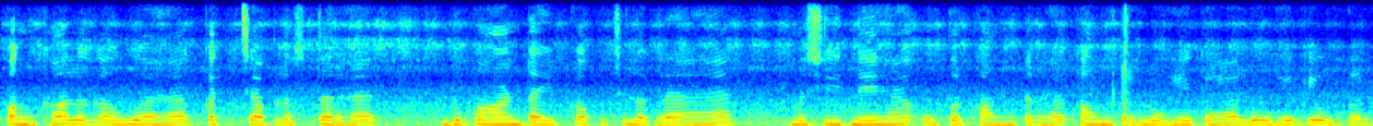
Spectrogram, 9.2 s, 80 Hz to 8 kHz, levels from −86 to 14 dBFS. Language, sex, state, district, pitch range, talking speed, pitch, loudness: Hindi, female, Punjab, Pathankot, 230-245 Hz, 170 wpm, 235 Hz, -17 LUFS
